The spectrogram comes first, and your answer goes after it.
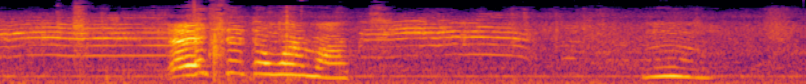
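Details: Pet cat in the bath giving a long, drawn-out meow that bends downward, then a shorter, softer meow after a pause. Faint voices and a constant low hum sit underneath.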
